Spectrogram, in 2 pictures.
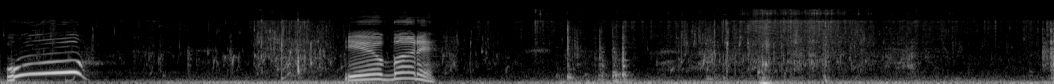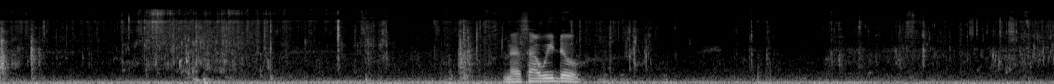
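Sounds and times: steady low hum: 0.0 - 21.0
water sloshing: 0.8 - 21.0
fish splashing and thrashing: 1.0 - 3.5, 4.4 - 15.6, 16.3 - 21.0.

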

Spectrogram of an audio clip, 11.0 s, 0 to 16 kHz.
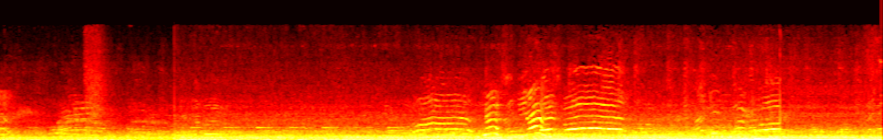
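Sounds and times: hum of indoor play hall: 0.0 - 11.0.

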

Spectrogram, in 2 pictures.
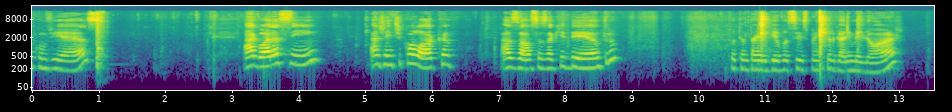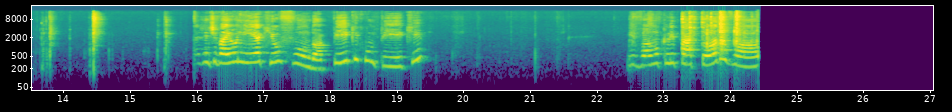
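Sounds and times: fabric rustling: 7.9 - 11.0.

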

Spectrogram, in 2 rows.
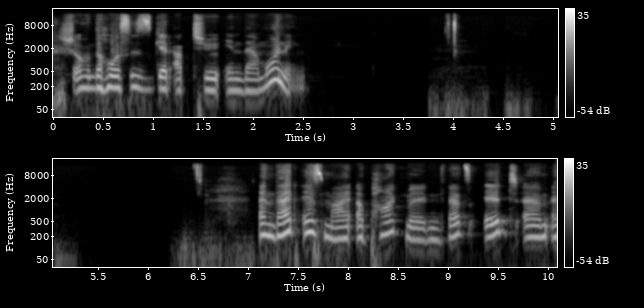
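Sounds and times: microphone handling noise: 3.8 - 5.3
person speaking: 6.4 - 10.0.

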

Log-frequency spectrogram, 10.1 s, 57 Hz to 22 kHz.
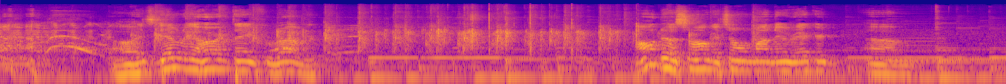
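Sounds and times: acoustic guitar played lightly: 1.1 - 10.0.

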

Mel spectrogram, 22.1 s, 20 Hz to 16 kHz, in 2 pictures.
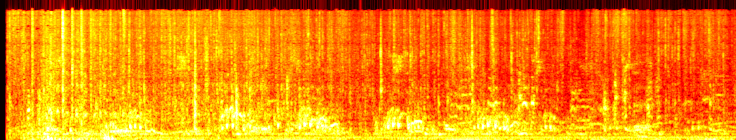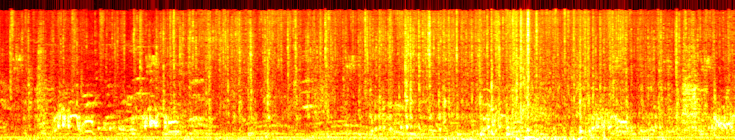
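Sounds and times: pigeons cooing: 0.2 - 22.0.

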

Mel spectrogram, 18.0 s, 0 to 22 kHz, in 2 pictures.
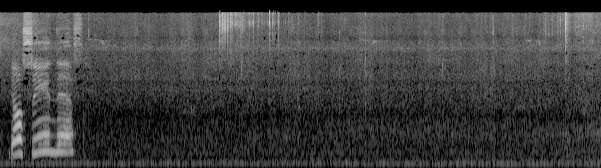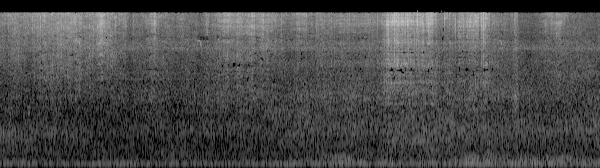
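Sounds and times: faint outdoor background noise: 0.0 - 18.0.

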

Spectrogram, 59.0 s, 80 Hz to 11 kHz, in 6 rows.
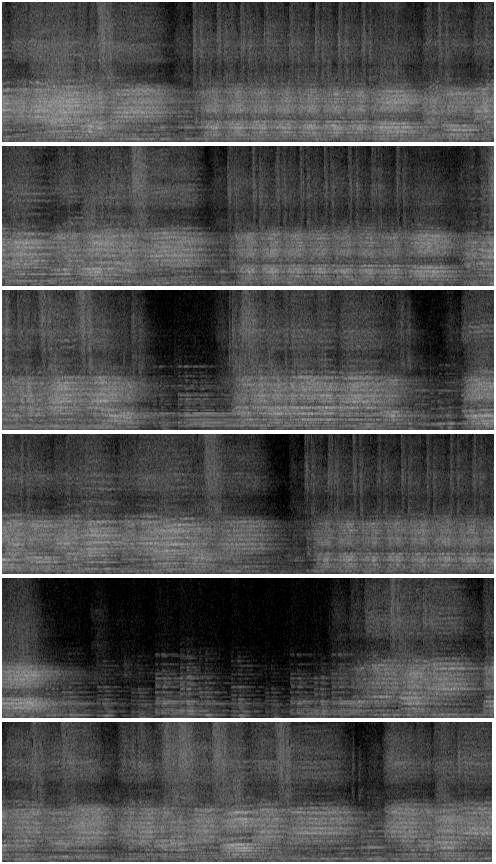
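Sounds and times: children's choir singing: 0.0 - 22.9, 24.0 - 40.7, 46.1 - 59.0.

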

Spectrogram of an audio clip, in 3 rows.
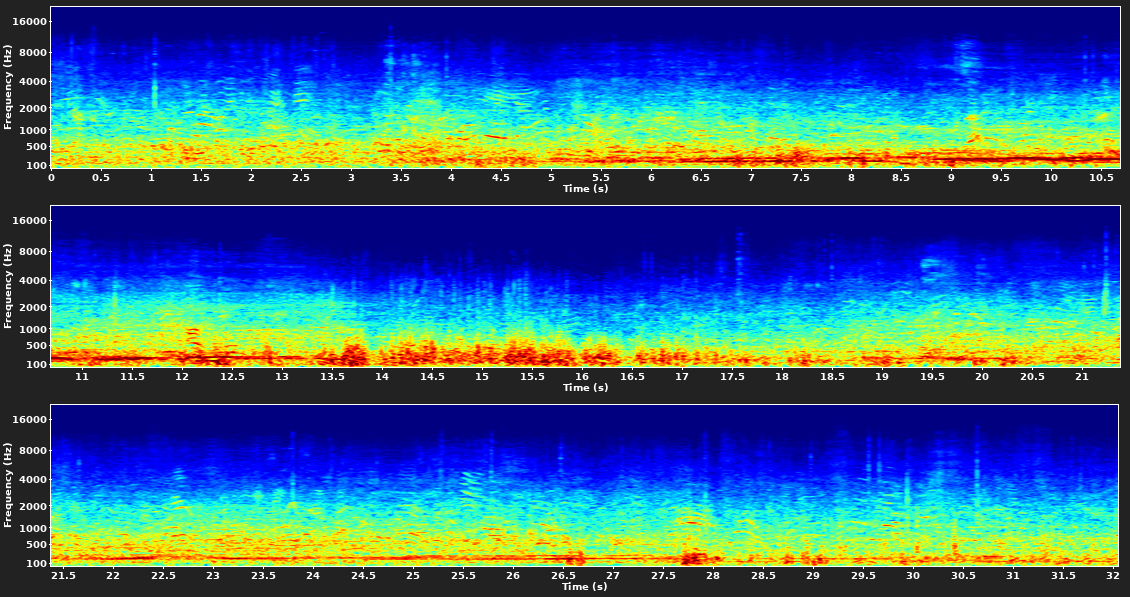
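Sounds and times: rough car engine running: 0.0 - 32.0.

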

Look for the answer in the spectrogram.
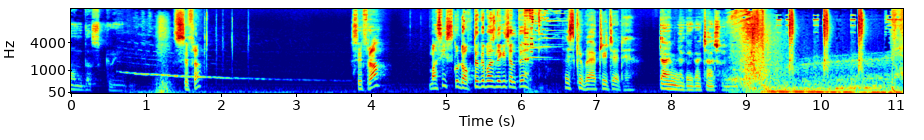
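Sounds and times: high ringing tones: 6.0 - 6.7.

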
